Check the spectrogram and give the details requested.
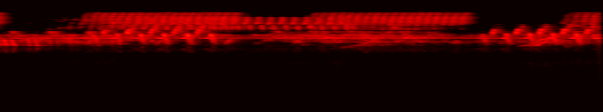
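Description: Songbirds chirping with quick rising and falling notes, over a high, rapid trill that breaks off and starts again a few times.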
